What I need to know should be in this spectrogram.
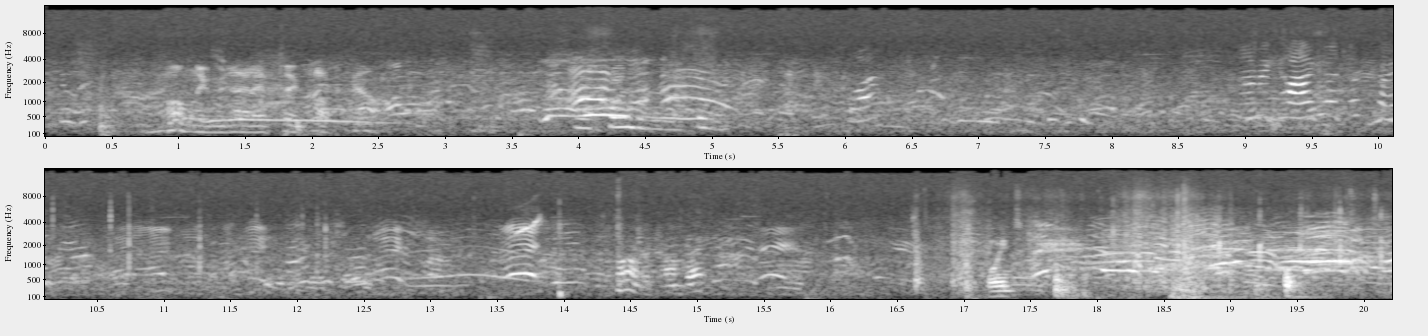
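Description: Men and boys shout and call out across an open field outdoors.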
